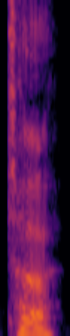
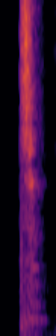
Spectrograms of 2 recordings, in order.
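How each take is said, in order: First: The T is followed by a short vowel. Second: The T is said with no vowel after. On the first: The speaker calls it wrong. "not T with a er sound" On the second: The speaker calls it right. "but T, like this"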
